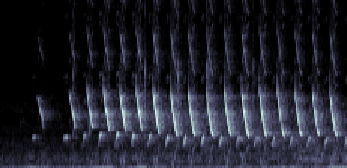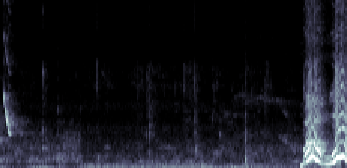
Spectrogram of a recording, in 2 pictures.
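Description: A bird's rapid chirping call, about four or five falling chirps a second, which stops about five seconds in. Near the end, a short, loud warbling sound swings up and down in pitch.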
